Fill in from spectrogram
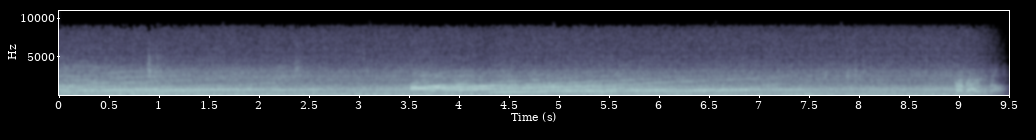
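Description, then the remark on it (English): An emergency warning siren wails continuously in Japan in March 2011, as broadcast live on television during a tsunami that followed an 8.9 magnitude earthquake, its pitch sweeping upward in repeated rising tones over a dense rumble of background noise, loud and sustained throughout. “Sirens and emergency warnings echoed across Japan late last week, live and via NTV television”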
